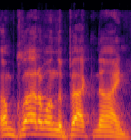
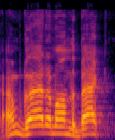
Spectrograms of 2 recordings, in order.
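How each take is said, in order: First: Said in the usual way. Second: Old dude in a put-on Southern accent. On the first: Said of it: "I don't know why I'm doing". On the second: Old Knight of Columbus on his age, Southern accent. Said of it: "I'm doing a Southern accent".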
